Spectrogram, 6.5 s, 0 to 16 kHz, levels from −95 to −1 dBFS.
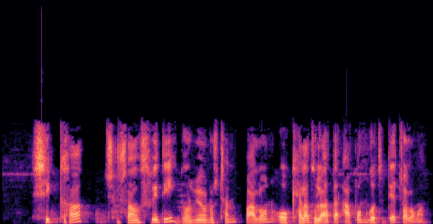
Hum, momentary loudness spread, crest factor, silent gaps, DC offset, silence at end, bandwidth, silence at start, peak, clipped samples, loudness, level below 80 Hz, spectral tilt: none; 7 LU; 18 dB; none; under 0.1%; 0.1 s; 7.8 kHz; 0.5 s; 0 dBFS; under 0.1%; -18 LUFS; -58 dBFS; -4 dB/octave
